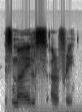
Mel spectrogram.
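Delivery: ordinary delivery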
